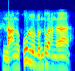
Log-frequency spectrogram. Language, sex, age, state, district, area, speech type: Tamil, male, 45-60, Tamil Nadu, Viluppuram, rural, conversation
